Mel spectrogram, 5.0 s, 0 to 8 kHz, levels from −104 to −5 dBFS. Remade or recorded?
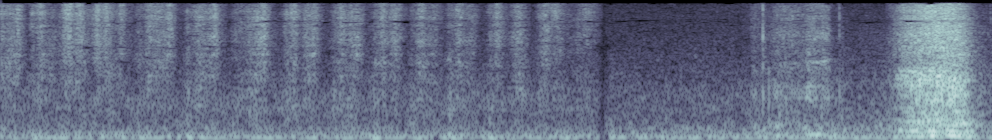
recorded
